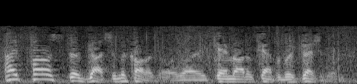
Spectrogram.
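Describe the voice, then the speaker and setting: Blustering, pompous old-radio politician. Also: male voice, mid-range voice, huge pitch swings, fast. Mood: flustered. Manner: blustering, indignant, sputtering. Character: pompous, irritable, blustering male Member of Parliament. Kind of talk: 1940s radio drama acting. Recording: dull, hissy old radio recording.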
